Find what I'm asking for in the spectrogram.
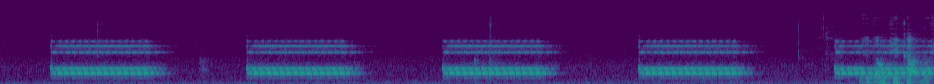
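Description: Ringback tone of a call placed through a DINSTAR IP PBX, four evenly spaced ringing bursts of about a second and a half, each followed by a pause, clear and steady, with a voice coming in at the end.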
